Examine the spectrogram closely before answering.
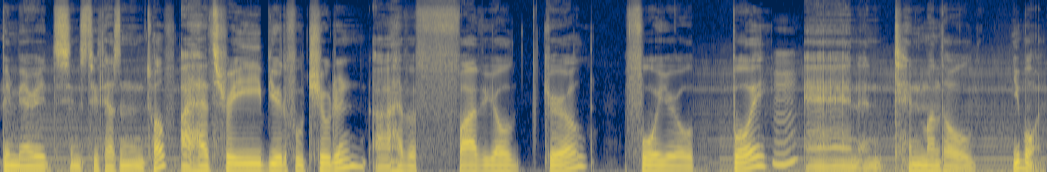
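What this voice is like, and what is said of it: Strong Australian accent. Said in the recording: “I was educated here, hence my real strong accent.”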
